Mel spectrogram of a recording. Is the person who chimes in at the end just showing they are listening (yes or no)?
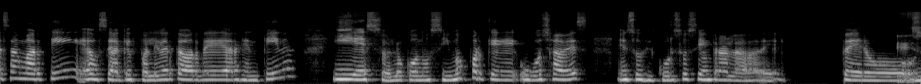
no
